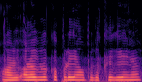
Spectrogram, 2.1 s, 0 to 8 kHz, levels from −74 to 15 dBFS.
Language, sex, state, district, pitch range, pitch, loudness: Hindi, female, Punjab, Pathankot, 245-255 Hz, 250 Hz, -14 LUFS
